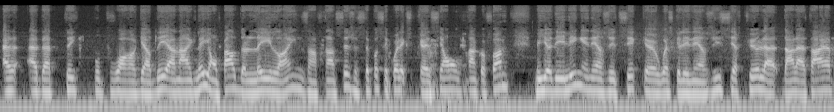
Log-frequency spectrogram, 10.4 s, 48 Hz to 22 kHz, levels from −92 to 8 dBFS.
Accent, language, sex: Canadian, French, male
